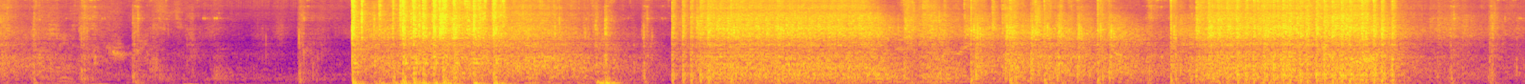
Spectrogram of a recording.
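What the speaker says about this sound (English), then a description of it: "I'm tagging a bunch of people with a sniper rifle. I'm tagging with a bunch of people with assault rifles." Sustained automatic gunfire from assault and sniper rifles in the shooter game Survarium, loud and close, in long rapid bursts with a brief pause, over quieter game ambience.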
